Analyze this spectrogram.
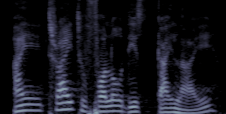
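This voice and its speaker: A man speaks at a very slow pace with a Thai accent. His intonation is lively. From Thailand. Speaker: education researcher. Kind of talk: conference talk.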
